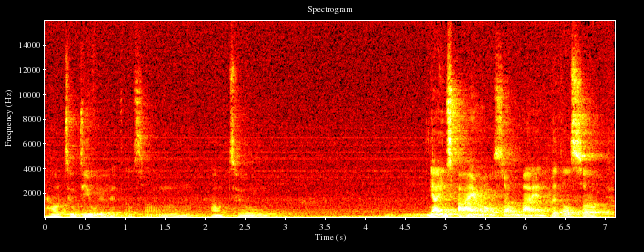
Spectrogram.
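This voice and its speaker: A very deep-voiced man in his forties talks haltingly, with lots of fillers and restarts. He was born in Indonesia and answers interview questions as an artist. The recording comes from a large room with a strong echo, a long reverb and a faint hiss. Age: 40s. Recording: echoey hall with faint noise.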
